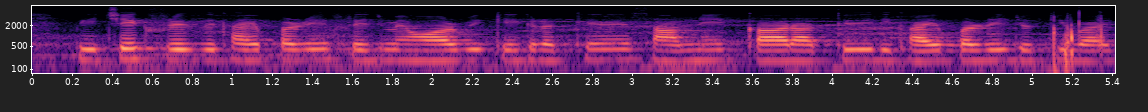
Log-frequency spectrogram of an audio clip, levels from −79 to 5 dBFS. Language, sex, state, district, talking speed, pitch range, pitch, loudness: Hindi, female, Andhra Pradesh, Visakhapatnam, 300 wpm, 185-200 Hz, 195 Hz, -21 LUFS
